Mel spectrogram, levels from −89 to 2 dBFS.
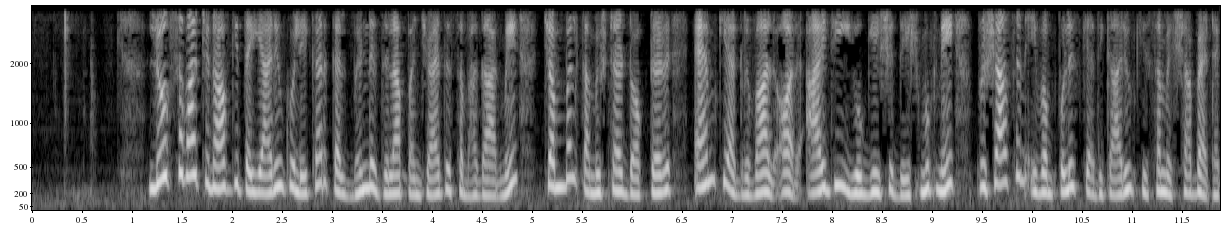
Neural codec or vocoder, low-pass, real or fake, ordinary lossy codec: none; 3.6 kHz; real; none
